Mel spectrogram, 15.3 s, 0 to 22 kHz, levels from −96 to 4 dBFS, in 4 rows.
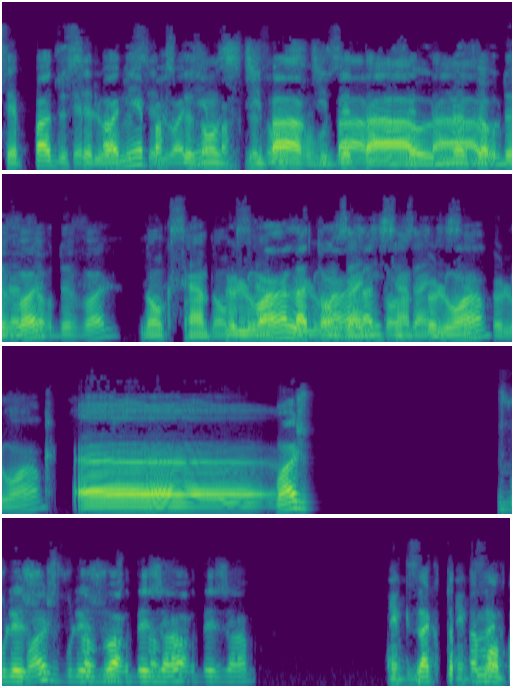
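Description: A doubled audio track runs through the whole of this speech recording: a second, full-band copy trails the original by about half a second, roughly 5 dB quieter, with no decay or room colouring to soften it. That fixed offset and clean, undamped echo most likely come from the same signal being captured a second time along a slower path and mixed back in, rather than from any acoustic reflection. A call audio freeze then occurs from 9.91 s to 11.40 s. The last sound is briefly stretched into a fading buzz or hiss, then goes silent for about 1.36 s before the speech resumes exactly where it stopped. Nothing is lost, but about 1.45 s of filler is inserted and everything after it arrives that much later. The likely cause is packets being held up in transit until the receiver's jitter buffer ran dry.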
